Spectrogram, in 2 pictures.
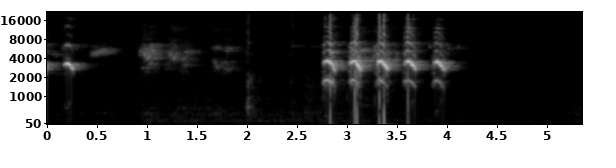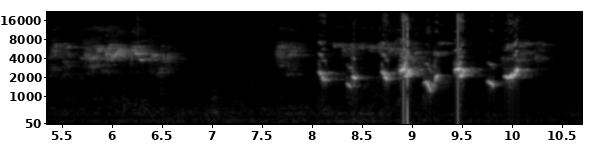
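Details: Female greater green leafbird's morning song, used to entice males: brief high notes, a tight burst of sharp chirps with clicks, soft buzzy trills, then a jumble of varied whistled notes.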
